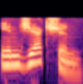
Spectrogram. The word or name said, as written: injection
